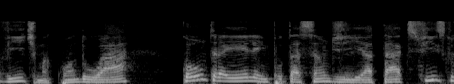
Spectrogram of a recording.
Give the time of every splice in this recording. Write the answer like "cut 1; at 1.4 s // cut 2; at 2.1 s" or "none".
none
